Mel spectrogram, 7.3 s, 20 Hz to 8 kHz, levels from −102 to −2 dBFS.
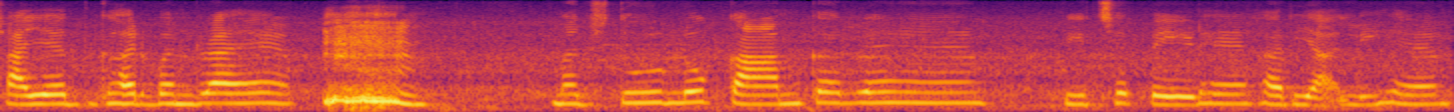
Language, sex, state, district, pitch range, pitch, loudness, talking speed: Hindi, female, Chhattisgarh, Raipur, 240-275 Hz, 255 Hz, -17 LUFS, 130 wpm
